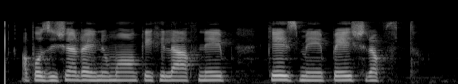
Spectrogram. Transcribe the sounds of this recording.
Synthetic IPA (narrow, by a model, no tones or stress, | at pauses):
ɔ̰ːpoːziʃənɾɛɦnʊmaːõkexɪlaːfneːpkeːzmẽpeːʃɾɐft̪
